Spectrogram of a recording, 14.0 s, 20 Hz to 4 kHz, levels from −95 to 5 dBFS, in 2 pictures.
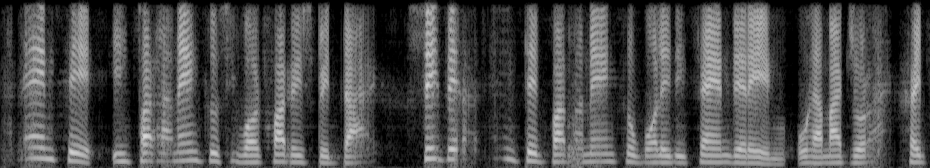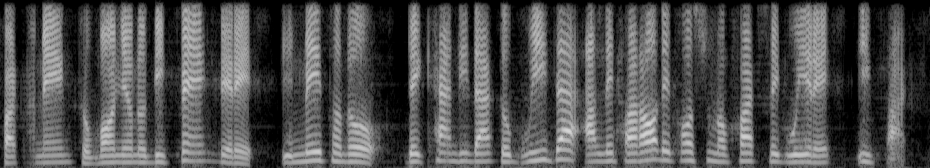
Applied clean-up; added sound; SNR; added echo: neural separator model SepFormer WHAMR!.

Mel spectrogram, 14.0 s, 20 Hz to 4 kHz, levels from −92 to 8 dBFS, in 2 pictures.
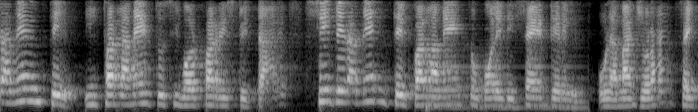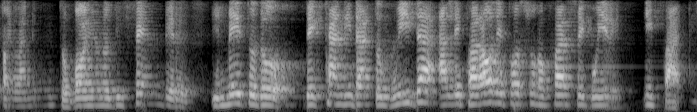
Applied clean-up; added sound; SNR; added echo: neural mask model DeepFilterNet 3.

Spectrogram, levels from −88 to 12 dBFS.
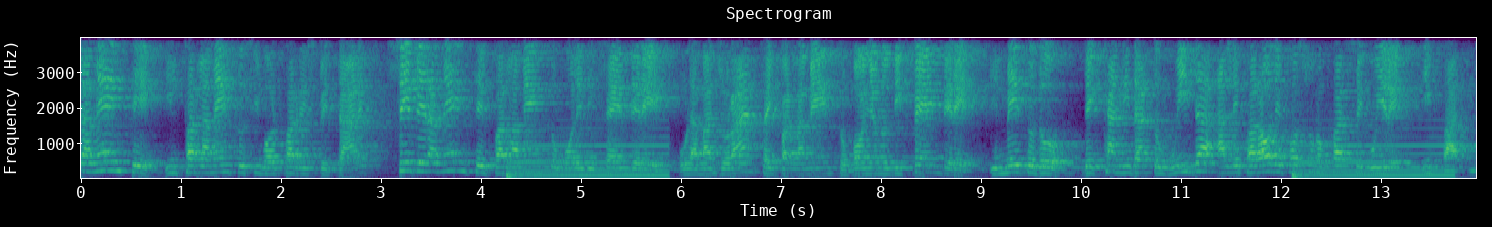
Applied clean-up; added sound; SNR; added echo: none; Printer; 10 dB; reverberation time 1.1 s.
